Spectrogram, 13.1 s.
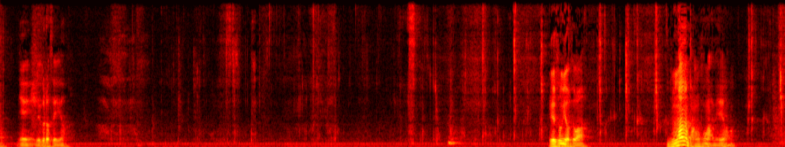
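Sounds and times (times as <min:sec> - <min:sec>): biting and chewing: 0:01.9 - 0:09.2, 0:09.8 - 0:11.7, 0:12.3 - 0:13.0.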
